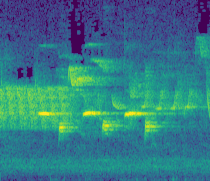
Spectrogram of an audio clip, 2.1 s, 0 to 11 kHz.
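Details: A white wagtail at Sterrebos, Sint-Michielsgestel, Netherlands, on 14 May 2015, gives sharp, high chirping calls: three louder notes about half a second apart amid softer twitters, over a faint background hiss.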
